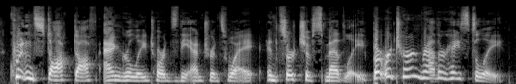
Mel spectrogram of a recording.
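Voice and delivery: plain reading voice

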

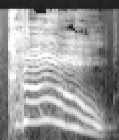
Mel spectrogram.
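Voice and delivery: very high awed squeal; high-pitched wondering cry; Teddy, shrieking. A narrator's reading. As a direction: shriek with a child's delight. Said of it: "Teddy shrieked".

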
